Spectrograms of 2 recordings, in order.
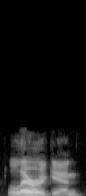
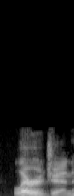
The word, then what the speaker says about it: Larrigan: But Ryan, in his reading, was, you know, pronounced it Larrigan. Yeah. And so what was interesting is that Richard piped up after we posted the episode and confirmed that it is a hard G sound.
